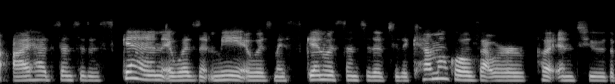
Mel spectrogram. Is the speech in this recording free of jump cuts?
yes; 0 cuts

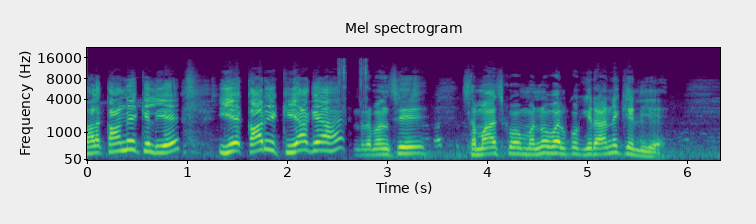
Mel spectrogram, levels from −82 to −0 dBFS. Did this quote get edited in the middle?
yes; 1 cut; at 2.7 s

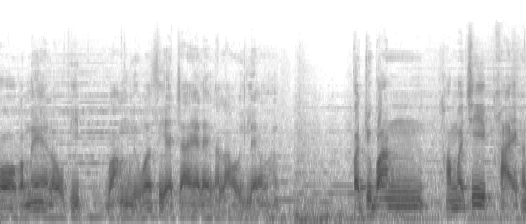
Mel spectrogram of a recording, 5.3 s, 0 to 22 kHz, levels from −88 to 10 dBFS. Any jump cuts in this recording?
yes; 2 cuts; at 2.9 s, 4.3 s

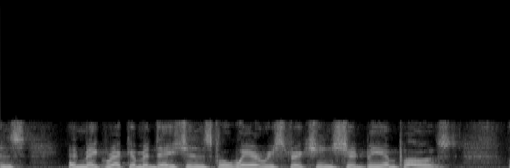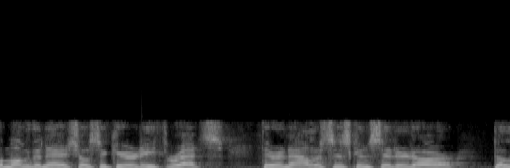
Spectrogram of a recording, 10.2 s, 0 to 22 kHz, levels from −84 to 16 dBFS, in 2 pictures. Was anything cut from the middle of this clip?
no; 0 cuts

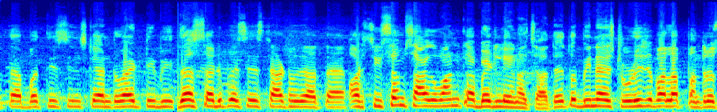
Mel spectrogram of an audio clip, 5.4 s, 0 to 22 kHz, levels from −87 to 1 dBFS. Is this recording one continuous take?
no; 1 cut; at 2.6 s

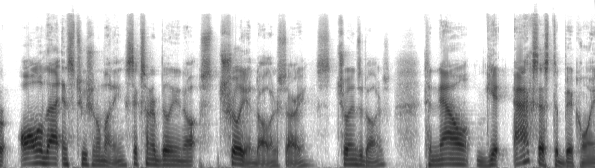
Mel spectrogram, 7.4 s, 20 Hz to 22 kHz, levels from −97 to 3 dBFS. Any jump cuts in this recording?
no; 0 cuts

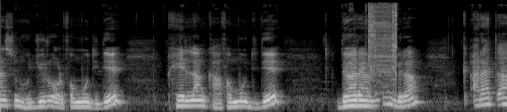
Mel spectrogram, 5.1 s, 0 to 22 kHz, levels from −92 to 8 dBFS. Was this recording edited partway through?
yes; 1 cut; at 3.7 s

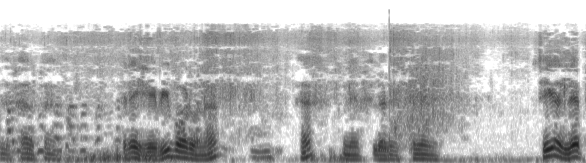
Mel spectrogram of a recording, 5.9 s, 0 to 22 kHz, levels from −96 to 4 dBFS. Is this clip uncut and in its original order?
yes; 0 cuts

